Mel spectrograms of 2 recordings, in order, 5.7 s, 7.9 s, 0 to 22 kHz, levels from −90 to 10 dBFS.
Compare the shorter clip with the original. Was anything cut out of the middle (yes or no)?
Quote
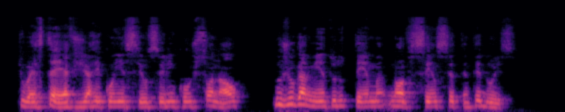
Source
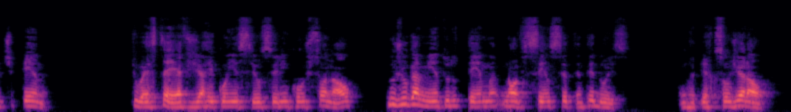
no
